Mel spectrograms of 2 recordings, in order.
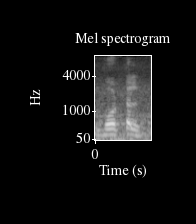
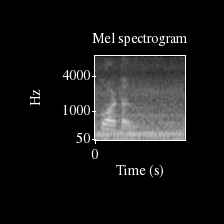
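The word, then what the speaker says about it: bottle: अब इसको बोलते क्या है लोग कि वाटर बोतल, ऐसे। दैट इज़ नॉट वाटर बोतल, that is water बॉटल, right.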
